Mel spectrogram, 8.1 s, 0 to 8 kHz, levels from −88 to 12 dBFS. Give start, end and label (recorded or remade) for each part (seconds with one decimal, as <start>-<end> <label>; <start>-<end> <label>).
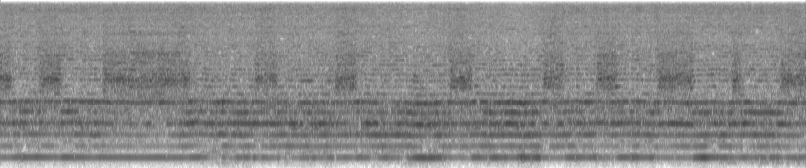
0.0-8.1 recorded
